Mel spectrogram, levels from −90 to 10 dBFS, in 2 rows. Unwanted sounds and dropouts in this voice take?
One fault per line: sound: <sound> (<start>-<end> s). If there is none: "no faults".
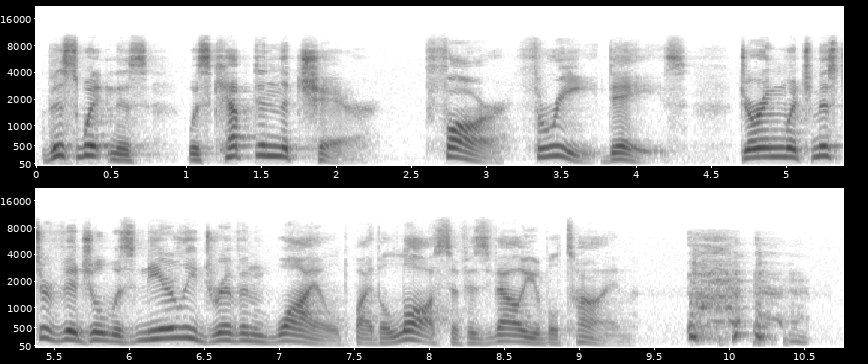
sound: cough (9.7-10.5 s)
